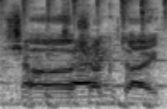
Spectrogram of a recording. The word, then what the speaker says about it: charcuterie: How do you pronounce that one? Uh, charcuterie.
